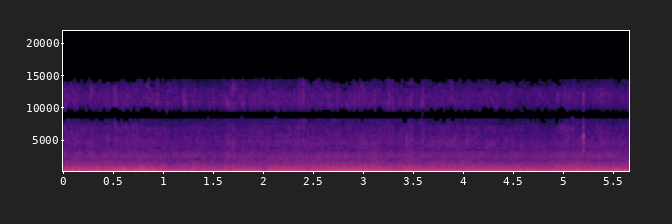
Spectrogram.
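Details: Buzzing of bees while pollinating: a dense, even drone of deep humming tones that never breaks.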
